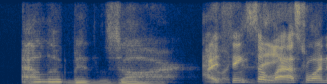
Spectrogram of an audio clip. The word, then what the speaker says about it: Alamanzar: It's okay, Oliver, because I said it wrong. It was actually Alamanzar. Alamanzar.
